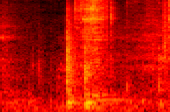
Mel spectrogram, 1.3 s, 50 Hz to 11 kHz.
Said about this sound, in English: we have to use a 3 or 4 pound hammer hitting on the ratchet to break this nut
